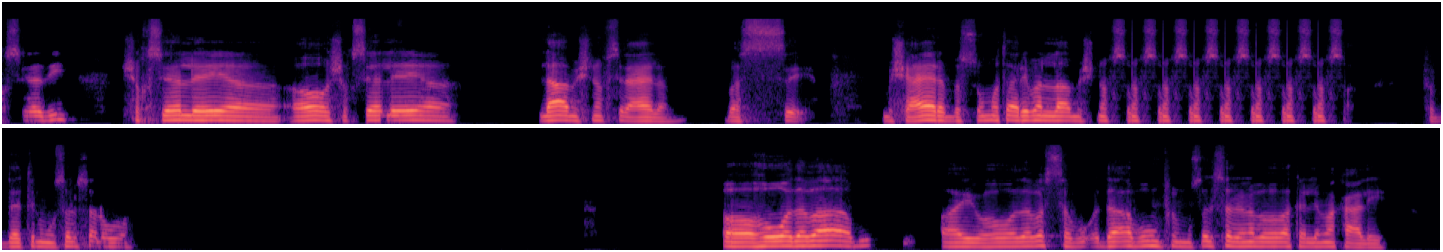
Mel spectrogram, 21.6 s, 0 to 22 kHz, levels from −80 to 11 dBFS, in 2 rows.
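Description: From 8.47 to 10.07 s the speech sticks in a broken-record loop: a 0.23 s fragment repeats seven times, likely a stalled player, showing as identical stripes on a spectrogram.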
